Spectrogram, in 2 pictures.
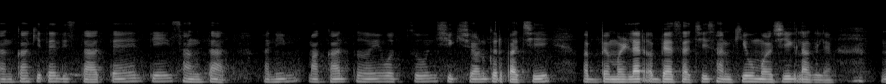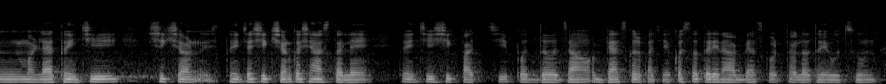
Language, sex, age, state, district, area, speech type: Goan Konkani, male, 18-30, Goa, Quepem, rural, spontaneous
